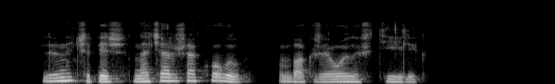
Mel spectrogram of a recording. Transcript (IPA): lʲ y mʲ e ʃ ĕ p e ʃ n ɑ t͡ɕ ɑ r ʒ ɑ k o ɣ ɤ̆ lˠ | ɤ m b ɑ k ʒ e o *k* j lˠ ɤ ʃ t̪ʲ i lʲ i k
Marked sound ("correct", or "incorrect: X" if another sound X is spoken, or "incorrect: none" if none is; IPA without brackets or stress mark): incorrect: none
